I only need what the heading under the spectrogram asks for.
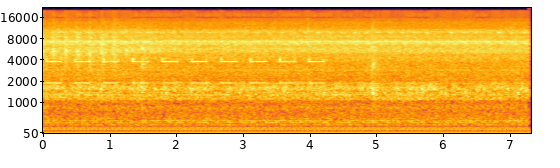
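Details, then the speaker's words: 1997 Mercedes E300 (W210) diesel after replacing all six glow plugs: steady even idle clatter, no misfire or stumble, dash chime beeping; knocking rough start before repair now gone, runs smooth. "yeah she sounds good she sounds really good"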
